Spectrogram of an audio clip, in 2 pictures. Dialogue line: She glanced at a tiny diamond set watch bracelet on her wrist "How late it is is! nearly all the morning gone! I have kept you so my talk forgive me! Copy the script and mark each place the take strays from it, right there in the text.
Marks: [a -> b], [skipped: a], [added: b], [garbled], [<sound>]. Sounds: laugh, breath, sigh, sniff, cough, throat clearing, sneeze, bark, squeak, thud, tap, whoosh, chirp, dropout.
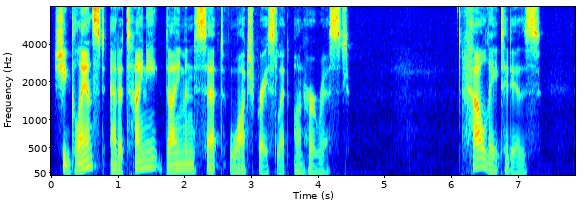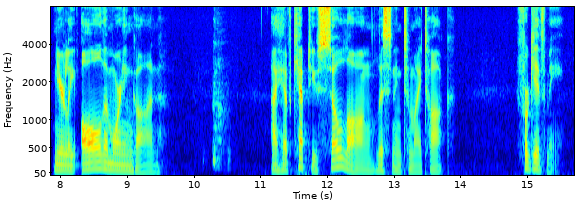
She glanced at a tiny diamond set watch bracelet on her wrist "How late it is [skipped: is!] nearly all the morning gone! [cough] I have kept you so [added: long listening to] my talk forgive me!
